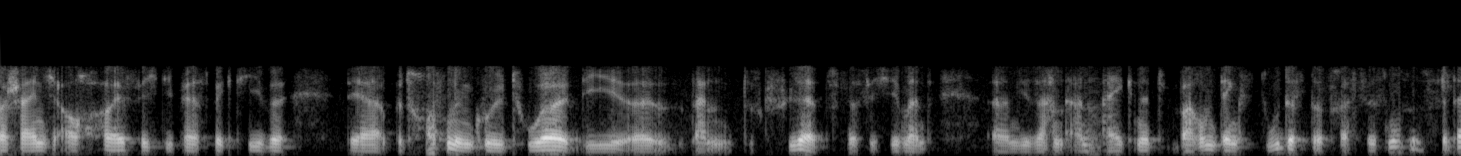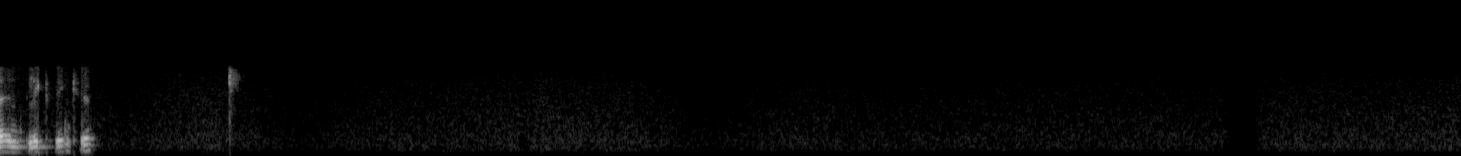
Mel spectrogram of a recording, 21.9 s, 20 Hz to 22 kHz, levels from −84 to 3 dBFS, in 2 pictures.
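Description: Speech carried through a Speex call with narrowband line tone shows VoIP packet loss concealed by the speech codec. Dropouts occur at 3.13, 6.30, 8.13 to 8.35, 10.45, 14.85 and 20.13 to 20.37 s. Each gap is smeared into a fading buzz or coloured noise as the decoder repeats its last pitch and filter. The longest, at 20.13 s, stretches about 240 ms, consistent with a dozen lost 20 ms frames. Sound stays weak briefly afterward.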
